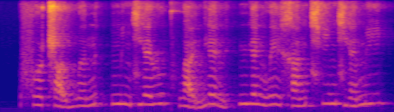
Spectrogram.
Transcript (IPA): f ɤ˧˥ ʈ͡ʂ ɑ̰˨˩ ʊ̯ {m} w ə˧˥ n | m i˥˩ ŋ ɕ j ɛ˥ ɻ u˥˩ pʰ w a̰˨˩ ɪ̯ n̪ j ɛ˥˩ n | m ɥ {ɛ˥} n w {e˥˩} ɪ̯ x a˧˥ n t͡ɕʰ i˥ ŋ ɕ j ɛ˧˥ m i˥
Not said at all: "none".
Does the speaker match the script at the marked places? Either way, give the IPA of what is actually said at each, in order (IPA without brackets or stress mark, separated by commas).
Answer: m, ɛ˥˧, e˥˩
